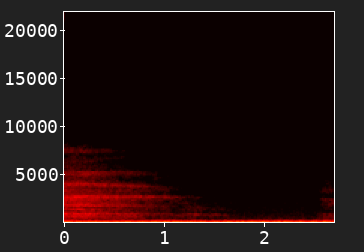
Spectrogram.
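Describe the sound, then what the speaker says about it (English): A long, breathy exhale during a Pilates breathing exercise, steady and close, with a low rumble underneath throughout. "And again, exhale."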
